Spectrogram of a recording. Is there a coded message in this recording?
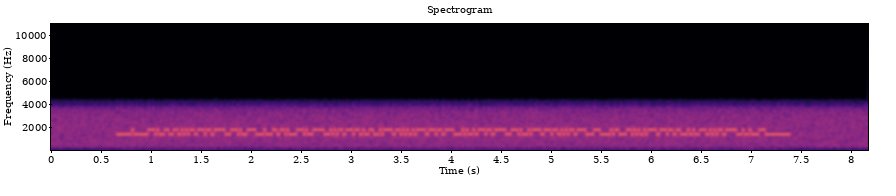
Yes: TTY/TDD text telephone tones (45.45 baud Baudot) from 0.7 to 7.4 s, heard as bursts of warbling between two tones, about 400 Hz shift, 1600 Hz centre, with phone line noise. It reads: HIS THOUGHTS WERE OF THE SOMBRE CAST.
